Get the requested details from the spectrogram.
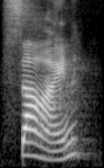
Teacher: So here as well, we don't hear the G sound. In the word sign, again, it's the I as in my, sign, we don't hear the G sound. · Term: I sound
